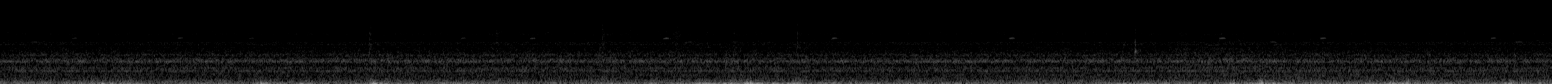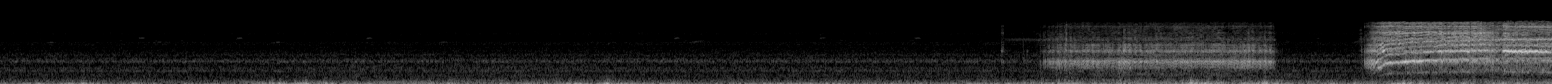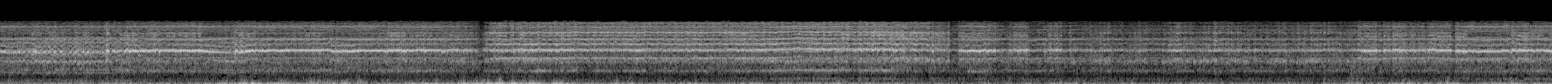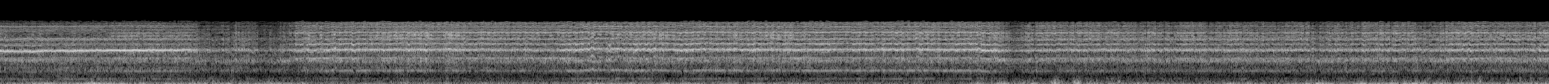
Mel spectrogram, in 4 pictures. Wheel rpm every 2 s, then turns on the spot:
0, 0, 0, 0, 0, 0, 0, 0, 0, 0, 0, 0, 0, 20, 50, 160, 160, 170, 160, 170, 170, 170, 170, 160, 160, 160, 170, 170, 160, 170, 170.
26-28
